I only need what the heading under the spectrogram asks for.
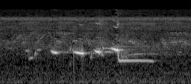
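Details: Black-naped oriole in the wild, singing freely: four short, liquid whistled notes in quick succession, ending in a sliding note that drops and levels off, with constant high-pitched background hiss.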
